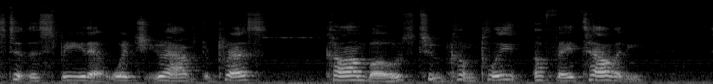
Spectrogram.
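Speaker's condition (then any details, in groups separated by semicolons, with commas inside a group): Cerebral palsy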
